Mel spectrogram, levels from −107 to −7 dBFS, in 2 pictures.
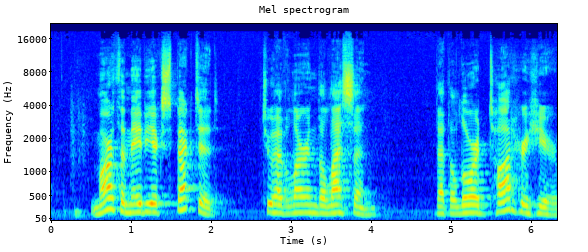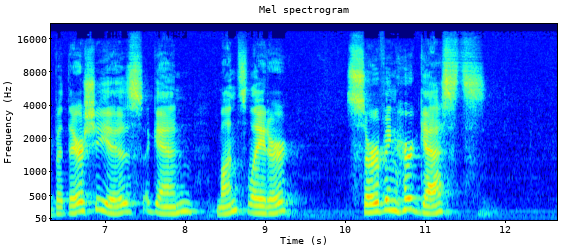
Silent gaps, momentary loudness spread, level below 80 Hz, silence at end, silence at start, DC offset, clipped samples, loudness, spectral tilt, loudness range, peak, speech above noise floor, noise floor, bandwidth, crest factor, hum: none; 12 LU; -84 dBFS; 0.9 s; 0.25 s; under 0.1%; under 0.1%; -40 LUFS; -2.5 dB/octave; 2 LU; -22 dBFS; 30 dB; -71 dBFS; 19 kHz; 22 dB; none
